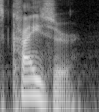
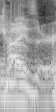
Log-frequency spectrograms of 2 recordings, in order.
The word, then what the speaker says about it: Caesar: So when he talks about Caesar, he says Kaiser. Because that's actually the appropriate pronunciation.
